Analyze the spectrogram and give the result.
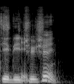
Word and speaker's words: Didi Chuxing: Didi Chuxing. – Didi Chuxing.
